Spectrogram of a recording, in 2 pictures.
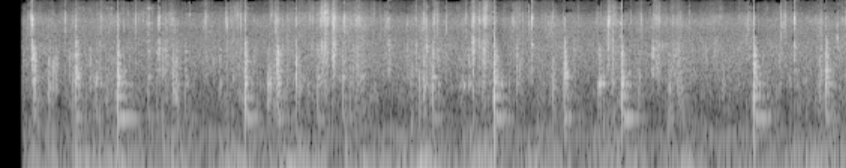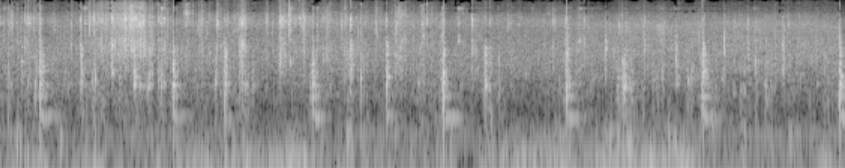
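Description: Walking on a leaf-strewn asphalt path: footsteps about two a second with quicker clicks and crunches from a dog's claws and dry leaves underfoot, over a low rumble. A brief hiss about halfway through as the dog sniffs the ground.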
